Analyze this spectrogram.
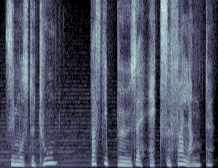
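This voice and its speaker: A woman reading a fairy tale aloud, in a lively, expressive way. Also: fairly low pitch, slow pace, husky, soft background music. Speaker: storyteller.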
